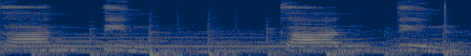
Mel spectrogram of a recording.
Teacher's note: dihasilkan dengan cara menempelkan ujung lidah pada gusi untuk menghambat udara dan udara dikeluarkan melalui rongga hidung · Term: konsonan nasal alveolar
